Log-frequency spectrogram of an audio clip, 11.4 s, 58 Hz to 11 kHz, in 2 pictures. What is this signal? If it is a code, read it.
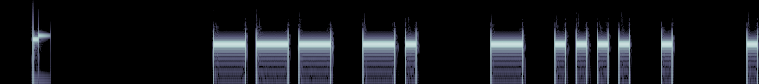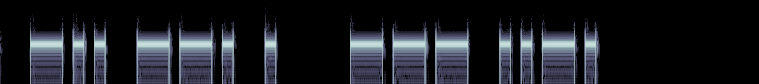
Morse code, heard as a keyed tone, about 15 wpm, 700 Hz. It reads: ON THE EDGE OF
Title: Sets of 4 Words 15wpm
